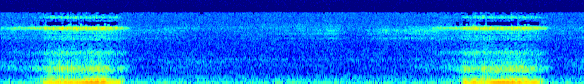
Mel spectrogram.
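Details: Middle-aged man snoring during sleep, sleep apnoea suspected from shallow hypopnea count: two loud, deep snores about five seconds apart with quiet breathing between.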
